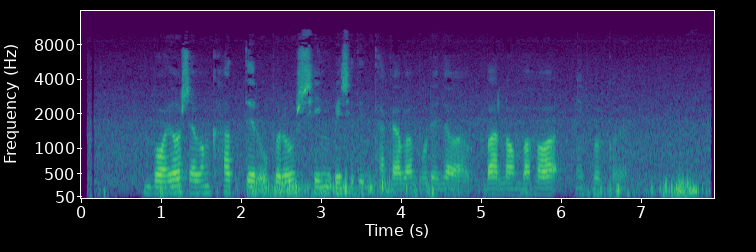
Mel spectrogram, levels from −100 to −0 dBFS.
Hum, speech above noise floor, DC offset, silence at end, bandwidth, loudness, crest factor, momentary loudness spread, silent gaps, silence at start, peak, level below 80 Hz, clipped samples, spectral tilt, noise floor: none; 25 dB; under 0.1%; 0.05 s; 10.5 kHz; -30 LUFS; 22 dB; 14 LU; none; 0.3 s; -10 dBFS; -60 dBFS; under 0.1%; -6 dB/octave; -54 dBFS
